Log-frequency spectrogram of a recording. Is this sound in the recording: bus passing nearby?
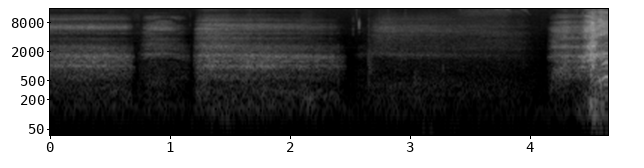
no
